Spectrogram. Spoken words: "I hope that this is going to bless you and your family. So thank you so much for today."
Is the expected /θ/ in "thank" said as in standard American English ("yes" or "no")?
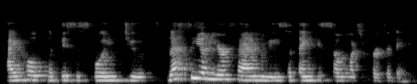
no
